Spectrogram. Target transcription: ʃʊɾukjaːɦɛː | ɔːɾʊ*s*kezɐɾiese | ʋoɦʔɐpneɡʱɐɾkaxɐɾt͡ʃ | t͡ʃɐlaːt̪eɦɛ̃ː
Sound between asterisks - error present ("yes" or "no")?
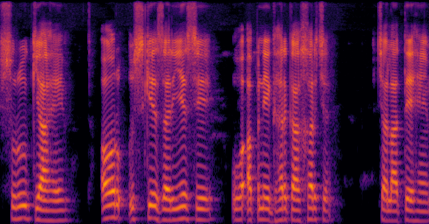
no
